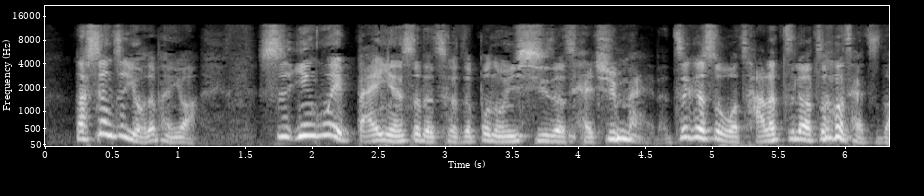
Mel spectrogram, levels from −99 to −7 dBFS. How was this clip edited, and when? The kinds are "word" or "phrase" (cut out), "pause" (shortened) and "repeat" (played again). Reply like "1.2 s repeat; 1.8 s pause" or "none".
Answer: none

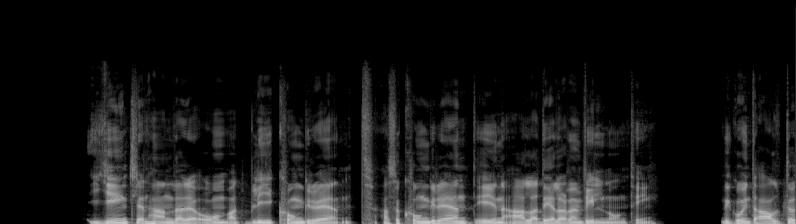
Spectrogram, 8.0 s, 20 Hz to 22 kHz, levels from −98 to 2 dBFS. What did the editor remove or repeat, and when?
5.7 s word

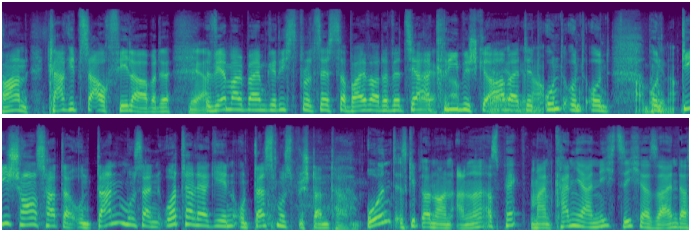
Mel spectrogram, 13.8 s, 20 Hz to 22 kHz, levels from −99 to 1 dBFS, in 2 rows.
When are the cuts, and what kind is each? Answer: none

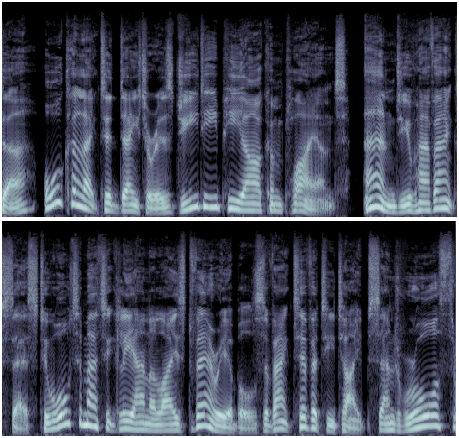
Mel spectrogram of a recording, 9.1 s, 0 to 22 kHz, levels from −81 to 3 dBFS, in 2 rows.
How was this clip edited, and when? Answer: none

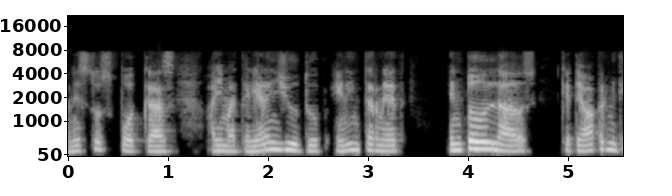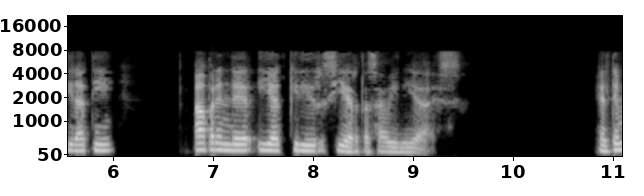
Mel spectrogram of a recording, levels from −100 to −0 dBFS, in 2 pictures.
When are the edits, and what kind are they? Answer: none

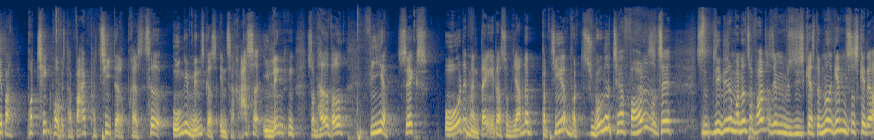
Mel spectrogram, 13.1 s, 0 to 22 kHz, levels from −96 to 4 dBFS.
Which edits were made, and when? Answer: none

